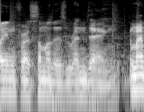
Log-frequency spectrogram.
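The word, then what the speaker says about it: rendang: I'm going to go in for some of this renang. Am I pronouncing that correctly?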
